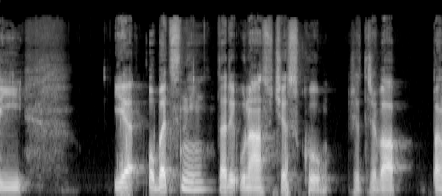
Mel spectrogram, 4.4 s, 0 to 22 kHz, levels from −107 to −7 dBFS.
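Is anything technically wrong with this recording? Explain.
Yes. There are two bursts of DAB burbling in this speech: from 1.17 to 1.47 s, just before "obecný tady u nás", and from 2.85 to 3.15 s, right after "tady u nás v". Under weak reception, bit errors, here around 0.4 percent, slip past error correction into the MP2 data. Corrupted samples put short noise blips into single sub-bands, and corrupted scale factors make sub-bands jump in level, so each burst burbles over the voice. Each lasts about 0.3 s, which fits roughly a dozen corrupted frames. Dropout would leave gaps or silence, and low-bitrate swirl would run throughout. This damage comes in short bursts of erratic sub-band jumps.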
